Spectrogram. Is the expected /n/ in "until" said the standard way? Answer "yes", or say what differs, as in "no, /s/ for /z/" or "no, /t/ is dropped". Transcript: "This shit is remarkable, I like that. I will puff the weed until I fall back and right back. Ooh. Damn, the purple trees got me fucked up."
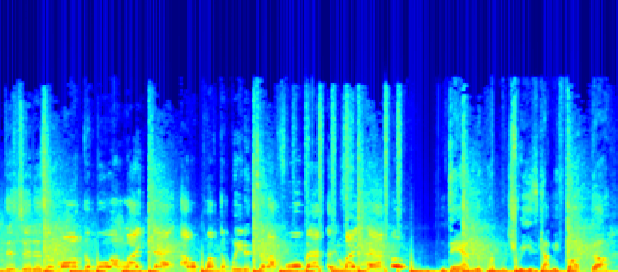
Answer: yes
